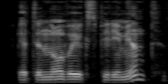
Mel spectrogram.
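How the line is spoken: Dry question. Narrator (Russian): сухо спросила она

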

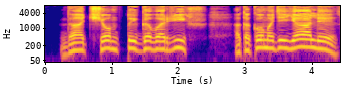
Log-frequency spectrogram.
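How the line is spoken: Old woman's tearful cry. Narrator (Russian): сквозь слезы вскрикнула бабушка

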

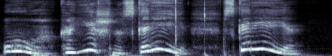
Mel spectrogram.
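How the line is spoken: Exclaimed. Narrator (Russian): воскликнула мисс Мэри

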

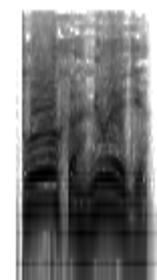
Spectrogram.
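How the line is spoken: Sigh. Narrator (Russian): вздохнул ее воздыхатель из прошлого

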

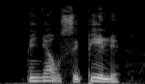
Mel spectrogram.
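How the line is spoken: Gruff mutter. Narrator (Russian): буркнул Вэйши

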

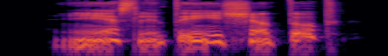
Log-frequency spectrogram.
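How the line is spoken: Mumbled. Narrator (Russian): пробормотал он

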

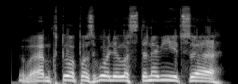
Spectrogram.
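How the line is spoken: Yell. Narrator (Russian): завопил

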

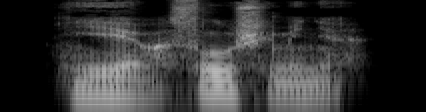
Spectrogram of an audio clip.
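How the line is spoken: Quiet. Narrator (Russian): тихо сказал я

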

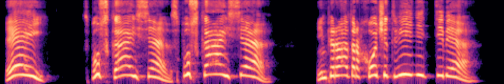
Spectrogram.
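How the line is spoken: Servant shouting through cupped hands. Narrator (Russian): Слуга сложил руки у рта и закричал

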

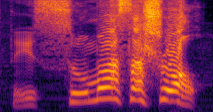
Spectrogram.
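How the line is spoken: Shouted. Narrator (Russian): выкрикнул я

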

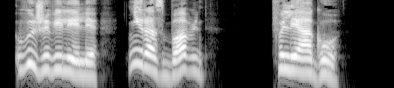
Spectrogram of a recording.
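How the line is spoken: Barking snap. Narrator (Russian): рявкнула я

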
